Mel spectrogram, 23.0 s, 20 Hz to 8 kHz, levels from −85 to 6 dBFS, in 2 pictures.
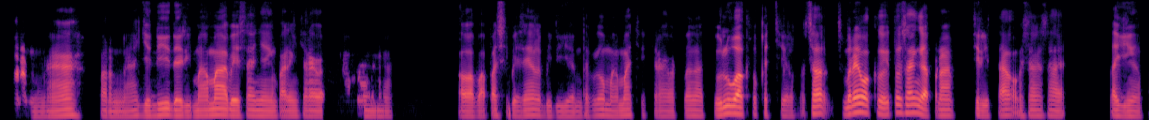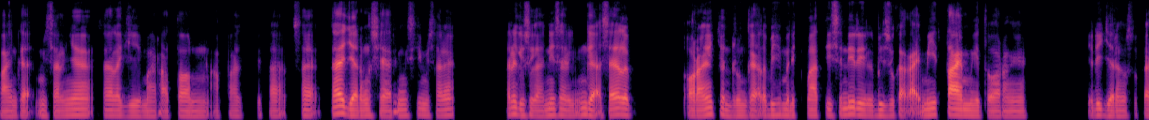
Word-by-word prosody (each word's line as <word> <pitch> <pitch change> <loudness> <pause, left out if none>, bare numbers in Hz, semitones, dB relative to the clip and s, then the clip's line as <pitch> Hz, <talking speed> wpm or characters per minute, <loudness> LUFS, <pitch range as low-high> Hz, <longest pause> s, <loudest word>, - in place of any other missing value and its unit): Pernah 95 +4 0 0.2
pernah, 90 0 -5
jadi 100 +3 -1
dari 95 -1 +2
mama 100 +3 +4
biasanya 95 0 0
yang 95 - -6
paling 95 -1 0
cerewet 95 0 -1 0.3
banget. 95 -1 -7 0.7
Kalau 90 0 +3
papa - - -3
sih - - -6
biasanya 100 +2 -2
lebih 90 -1 -9
diem, 90 0 -7
tapi 85 +3 -10
kalau 105 - -2
mama 100 +2 -2
ci - - -22
cerewet 95 -1 -6
banget, 95 -1 -3
dulu 130 +4 +7
waktu 125 - +2
kecil 95 - -7
se 135 +1 +4
sebenarnya 150 +7 +7
waktu 120 -2 0
itu 150 - +1
saya 145 0 +4
nggak - - +5
pernah 105 0 +2 0.2
cerita 100 -3 -4
kalau - - -3
misalnya 100 0 -4
saya 95 -1 -3 0.5
lagi 95 -1 0
ngapain, 90 0 -3
kayak 95 - -3
misalnya 100 +2 -1 0.2
saya 100 - 0
lagi 95 0 -5
maraton 90 0 -3
apa 95 - -13 0.2
cerita - - -9 0.2
saya - - -1
saya 135 +2 +8
jarang 100 0 +3
sharing 95 +1 -2
sih, 105 +2 -9
misalnya 100 +1 -3 0.5
saya 120 - -1
lagi 105 -5 0
suka 100 -3 -1
ini 110 - 0
sharing, 100 -3 -3
enggak 110 - +3
saya - - +5 0.7
orangnya 100 +4 +5
cenderung 95 0 -4
kayak 100 - +2
lebih 105 +1 -3
menikmati 100 +1 -2
sendiri, 110 0 +1
lebih 100 0 -3
suka 100 - -1
kayak - - +3
me 110 +2 -1
time 110 -2 +7
gitu 95 - -4
orangnya. 90 0 -3 0.6
Jadi 105 - -2
jarang 95 -1 -1
suka - - -4
100 Hz, 195 wpm, -28 LUFS, 95-105 Hz, 0.7 s, saya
